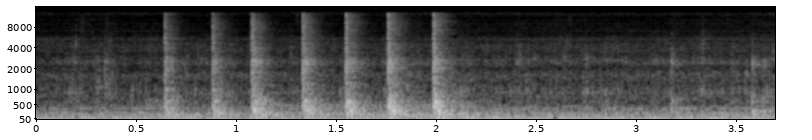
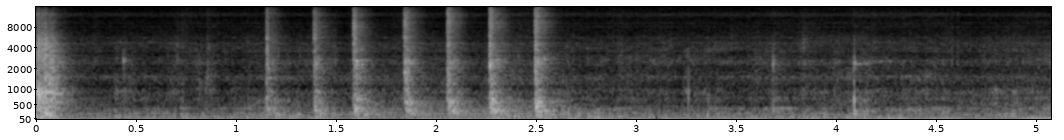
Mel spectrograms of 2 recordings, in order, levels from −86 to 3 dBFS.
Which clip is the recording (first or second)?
first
